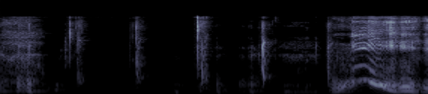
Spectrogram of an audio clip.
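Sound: voice imitating a horse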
